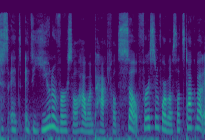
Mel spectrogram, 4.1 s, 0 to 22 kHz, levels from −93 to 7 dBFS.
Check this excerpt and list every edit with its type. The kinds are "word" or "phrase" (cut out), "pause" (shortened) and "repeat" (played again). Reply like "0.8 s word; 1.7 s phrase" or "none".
2.3 s phrase

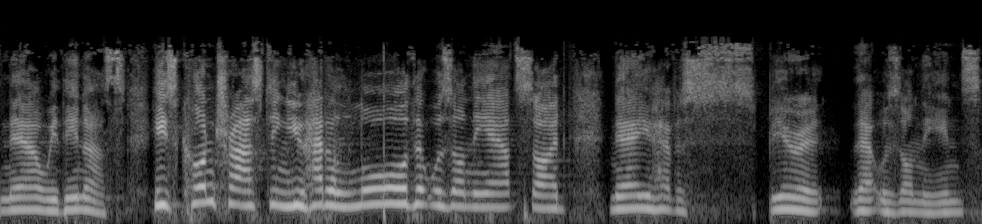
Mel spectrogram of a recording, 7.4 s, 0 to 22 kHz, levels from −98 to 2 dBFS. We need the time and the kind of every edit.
6.3 s pause

